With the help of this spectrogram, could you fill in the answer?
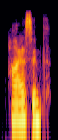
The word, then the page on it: hyacinth: Indian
